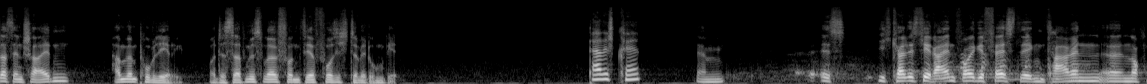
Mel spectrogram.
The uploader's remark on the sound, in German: Podiumsdiskussion am Sommerfest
